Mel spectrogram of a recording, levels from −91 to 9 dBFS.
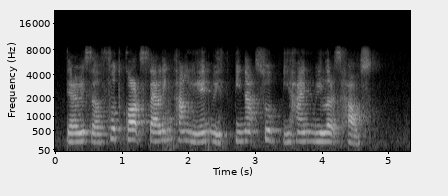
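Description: Opus voice compression runs from start to finish. The speech has lost everything above 8 kHz, and its excitation is coded coarsely by the SILK linear-prediction mode, which fits a bitrate near 10 kbps. Voices sound heavily muffled, hoarse and faintly robotic.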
